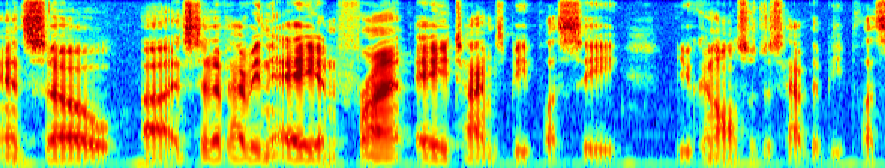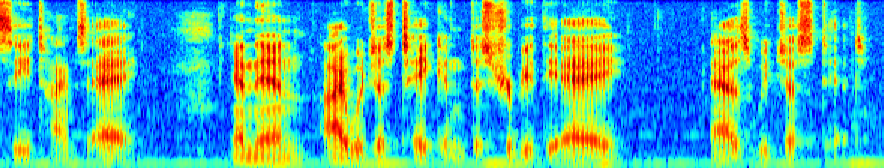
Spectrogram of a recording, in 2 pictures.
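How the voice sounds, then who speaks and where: A man speaks at a moderate pace with very deep, low pitch and vocal fry. His tone is bright and sharp, with ordinary pitch variation. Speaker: math teacher. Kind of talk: lecture.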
